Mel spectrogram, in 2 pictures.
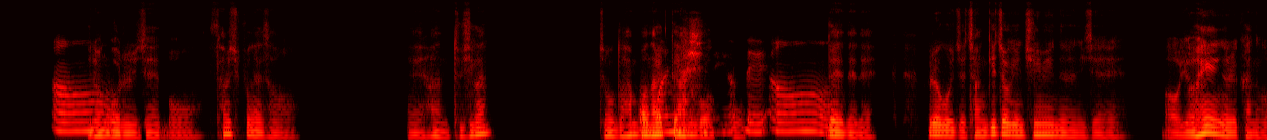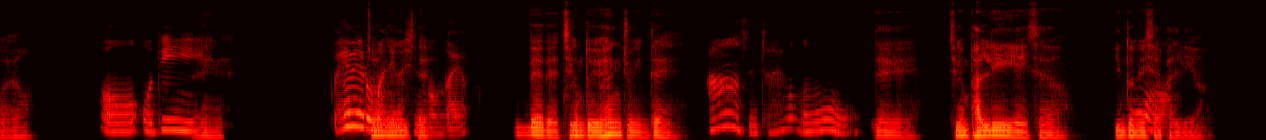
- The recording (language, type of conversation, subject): Korean, unstructured, 취미가 스트레스 해소에 어떻게 도움이 되나요?
- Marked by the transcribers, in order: laughing while speaking: "하시네요"; tapping; other background noise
